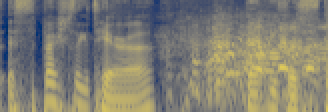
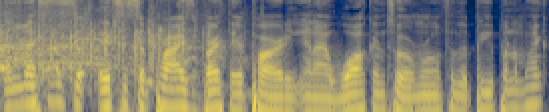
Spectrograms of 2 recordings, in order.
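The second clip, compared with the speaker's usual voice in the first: ordinary talk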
